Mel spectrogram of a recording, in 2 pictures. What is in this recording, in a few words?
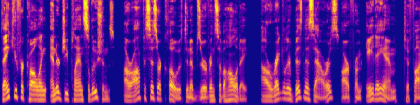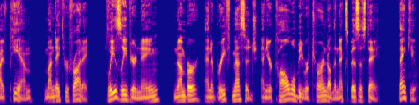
IVR Telephony, Corporate Professional; Energy Plan Solutions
